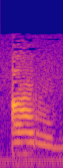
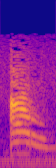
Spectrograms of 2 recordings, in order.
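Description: First: The word ends with a clear final consonant. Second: The same.

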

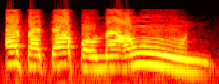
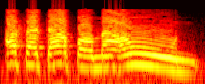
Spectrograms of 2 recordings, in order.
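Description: No difference in how they are said.

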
